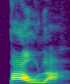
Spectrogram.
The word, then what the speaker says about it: Paula: The AO combination sounds like au, Paula.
